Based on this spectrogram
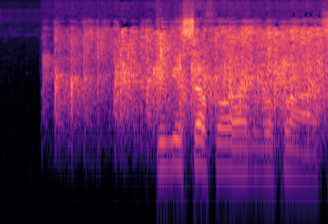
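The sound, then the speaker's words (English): A steady applause sound effect starts abruptly after a brief silence and keeps going as a dense wash of clapping, with a voice talking over it for the second half. “Give yourself a round of applause for being a part of the show, fans.”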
